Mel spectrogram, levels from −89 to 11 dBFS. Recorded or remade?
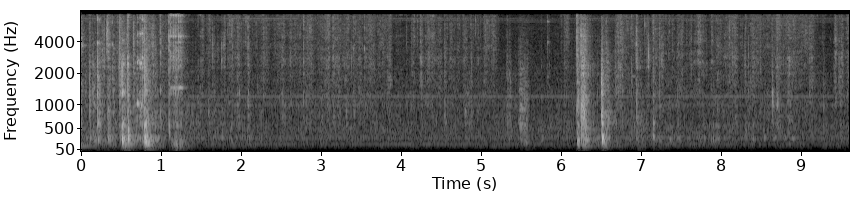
recorded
